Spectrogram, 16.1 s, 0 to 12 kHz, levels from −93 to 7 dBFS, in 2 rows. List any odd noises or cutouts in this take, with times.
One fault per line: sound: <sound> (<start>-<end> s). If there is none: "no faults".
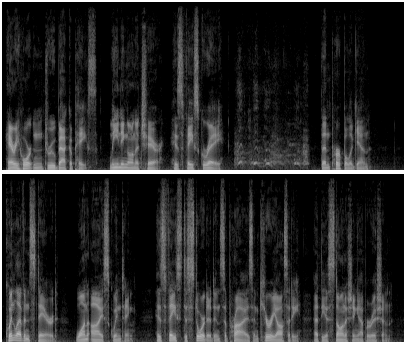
sound: bark (4.6-6.2 s)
